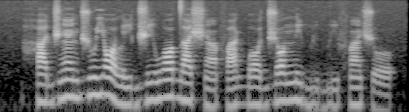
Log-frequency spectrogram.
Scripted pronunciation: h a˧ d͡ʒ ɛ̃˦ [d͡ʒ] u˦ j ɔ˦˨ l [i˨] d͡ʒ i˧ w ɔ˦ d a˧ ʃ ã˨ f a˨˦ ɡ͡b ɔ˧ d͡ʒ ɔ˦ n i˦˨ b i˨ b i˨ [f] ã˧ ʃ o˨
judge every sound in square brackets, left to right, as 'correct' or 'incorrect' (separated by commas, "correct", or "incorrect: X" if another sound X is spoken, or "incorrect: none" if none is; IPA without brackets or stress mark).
correct, correct, correct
